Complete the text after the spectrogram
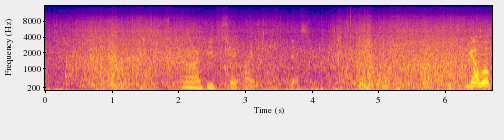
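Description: Small waves lap gently on the shore.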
